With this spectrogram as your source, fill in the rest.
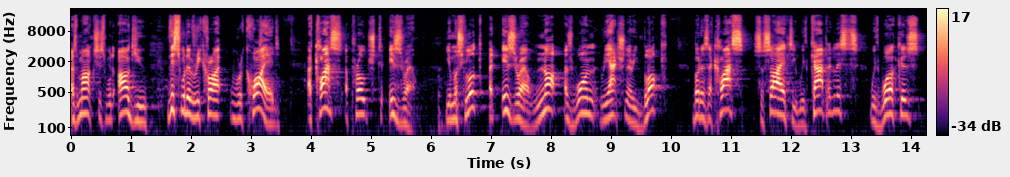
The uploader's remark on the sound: talk from Revolution Festival 2019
